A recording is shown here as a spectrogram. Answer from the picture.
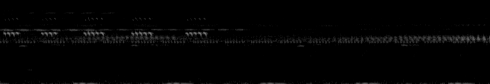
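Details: Summer-night cricket song, a run of brief pulsed chirps spaced roughly half a second apart, fading after two seconds into a constant high-pitched insect drone with faint trills.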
